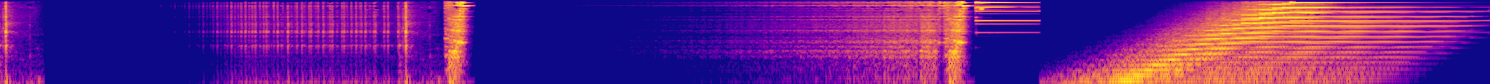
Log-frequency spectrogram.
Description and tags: tts examples
Formatted for use in the Make Noise Morphagene.
Here is a Reel with a few examples of transient sounds followed by TTS recordings.
and is not intended for use in creating that effect. See the other sound(s) in this pack for Reels that are intended to be used in creating Time Travel Simulations.
mgreel, morphagene, time-travel-simulation, tts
